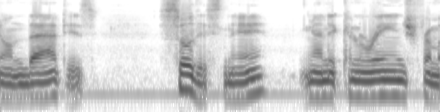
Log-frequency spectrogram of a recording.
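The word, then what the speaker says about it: そうですね: So pronunciation on that is so desu ne, and it can range from a question to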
